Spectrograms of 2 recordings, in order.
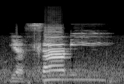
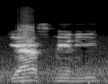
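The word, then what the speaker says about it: Yasmani: The new catcher is Yasami Grandal. Well, I butchered that name. Yeah, Yasmini Grandal.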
